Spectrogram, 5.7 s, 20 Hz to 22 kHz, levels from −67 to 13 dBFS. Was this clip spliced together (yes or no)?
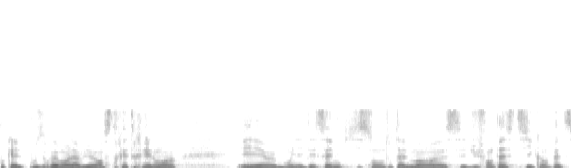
no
